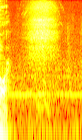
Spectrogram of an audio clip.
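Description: A young man speaks a brief word close to a microphone.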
